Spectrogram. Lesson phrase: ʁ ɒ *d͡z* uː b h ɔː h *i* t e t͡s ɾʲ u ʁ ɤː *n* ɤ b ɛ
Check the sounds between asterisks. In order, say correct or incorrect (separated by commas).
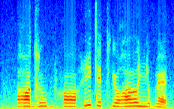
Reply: correct, correct, incorrect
